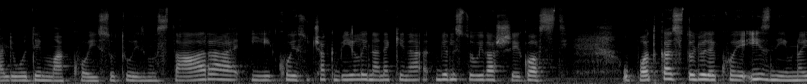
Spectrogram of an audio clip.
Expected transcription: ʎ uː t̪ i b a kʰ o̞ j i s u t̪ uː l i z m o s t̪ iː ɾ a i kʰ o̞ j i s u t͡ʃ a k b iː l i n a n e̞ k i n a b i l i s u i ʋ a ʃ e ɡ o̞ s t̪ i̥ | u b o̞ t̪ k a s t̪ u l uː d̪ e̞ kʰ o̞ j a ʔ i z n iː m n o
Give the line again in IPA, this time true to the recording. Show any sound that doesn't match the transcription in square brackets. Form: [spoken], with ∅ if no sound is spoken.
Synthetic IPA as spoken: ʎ uː [d̪] i [m] a kʰ o̞ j i s u t̪ uː [∅] i z m o s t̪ [aː] ɾ a i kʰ o̞ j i s u t͡ʃ a k b iː l i n a n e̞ k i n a b [iː] l i s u i ʋ a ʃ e ɡ o̞ s t̪ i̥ | u [p] o̞ t̪ k a s t̪ u [ʎ] uː d̪ e̞ kʰ o̞ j [e] ʔ i z n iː m n o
